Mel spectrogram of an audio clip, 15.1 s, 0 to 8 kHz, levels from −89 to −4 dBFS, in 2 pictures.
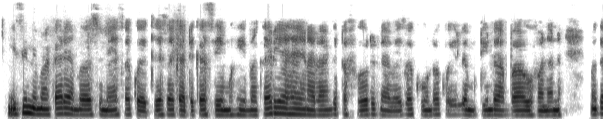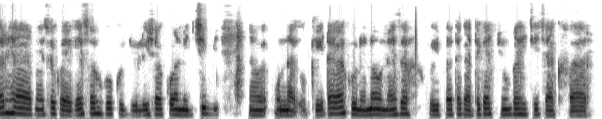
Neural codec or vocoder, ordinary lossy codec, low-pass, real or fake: none; AAC, 48 kbps; 7.2 kHz; real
